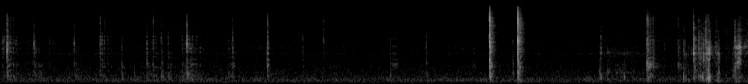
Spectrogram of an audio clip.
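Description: Scattered light plastic clicks and taps from a hand handling DVDs on the hubs of a multi-disc plastic case, with two sharper clicks about five seconds in and a few more near the end.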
